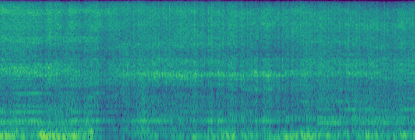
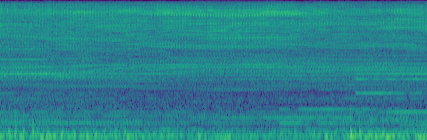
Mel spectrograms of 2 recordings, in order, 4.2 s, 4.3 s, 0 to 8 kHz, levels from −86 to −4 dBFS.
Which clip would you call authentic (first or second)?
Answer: second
